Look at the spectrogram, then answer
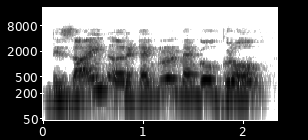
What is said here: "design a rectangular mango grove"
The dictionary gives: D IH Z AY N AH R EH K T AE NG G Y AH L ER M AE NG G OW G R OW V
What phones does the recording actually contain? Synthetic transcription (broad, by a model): D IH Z AY N AH R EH T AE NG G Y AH L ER M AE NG G OW G R OW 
